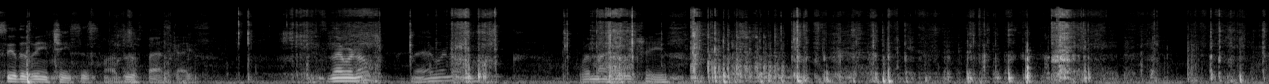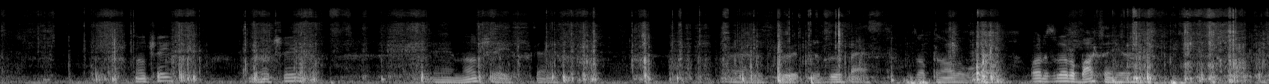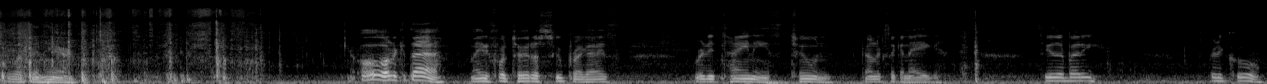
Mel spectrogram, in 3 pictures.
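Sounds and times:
low steady hum: 0:00.0 - 0:38.0
cardboard packaging scraping: 0:02.7 - 0:05.1, 0:05.8 - 0:28.2
toy cars handled in box: 0:23.4 - 0:28.0.

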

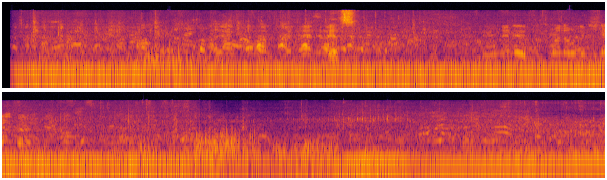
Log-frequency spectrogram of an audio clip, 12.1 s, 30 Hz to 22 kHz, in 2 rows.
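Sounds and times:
car engine idling: 0:00.1 - 0:12.0
people talking: 0:00.1 - 0:12.0.

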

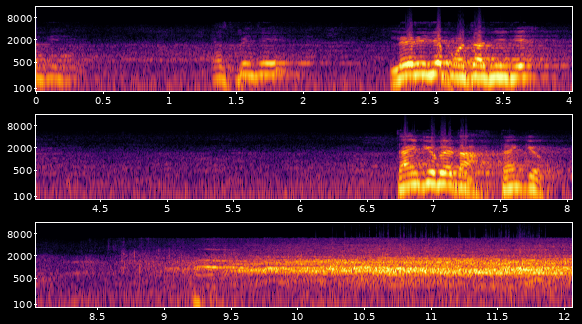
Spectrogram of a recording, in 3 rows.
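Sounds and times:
crowd cheering and shouting: 0:08.8 - 0:12.0.

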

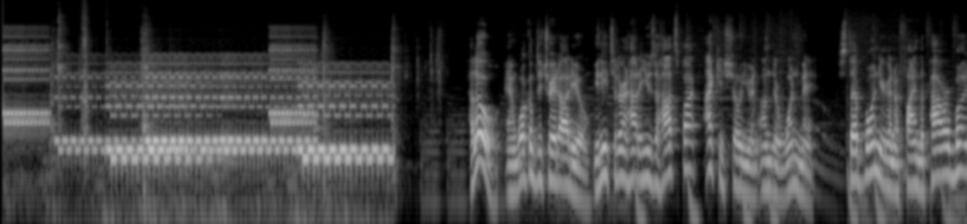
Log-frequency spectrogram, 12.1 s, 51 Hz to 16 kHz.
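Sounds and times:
telephone electronic ringtone: 0:00.0 - 0:04.9.

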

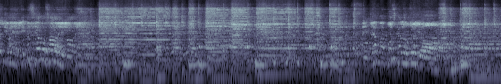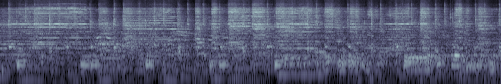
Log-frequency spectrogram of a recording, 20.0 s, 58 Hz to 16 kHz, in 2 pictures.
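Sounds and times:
loud salsa music: 0:00.0 - 0:20.0.

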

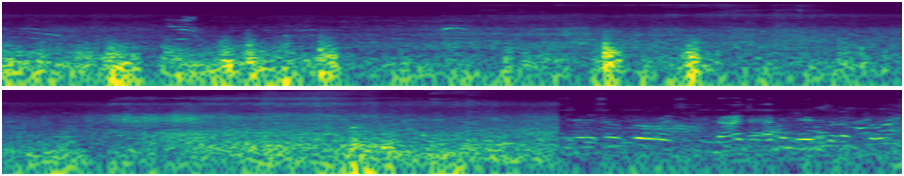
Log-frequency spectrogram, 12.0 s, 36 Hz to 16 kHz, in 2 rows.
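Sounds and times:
surf washing on shore: 0:00.0 - 0:09.7
wind rumbling on microphone: 0:00.0 - 0:10.4
wave breaking hiss: 0:00.5 - 0:09.7.

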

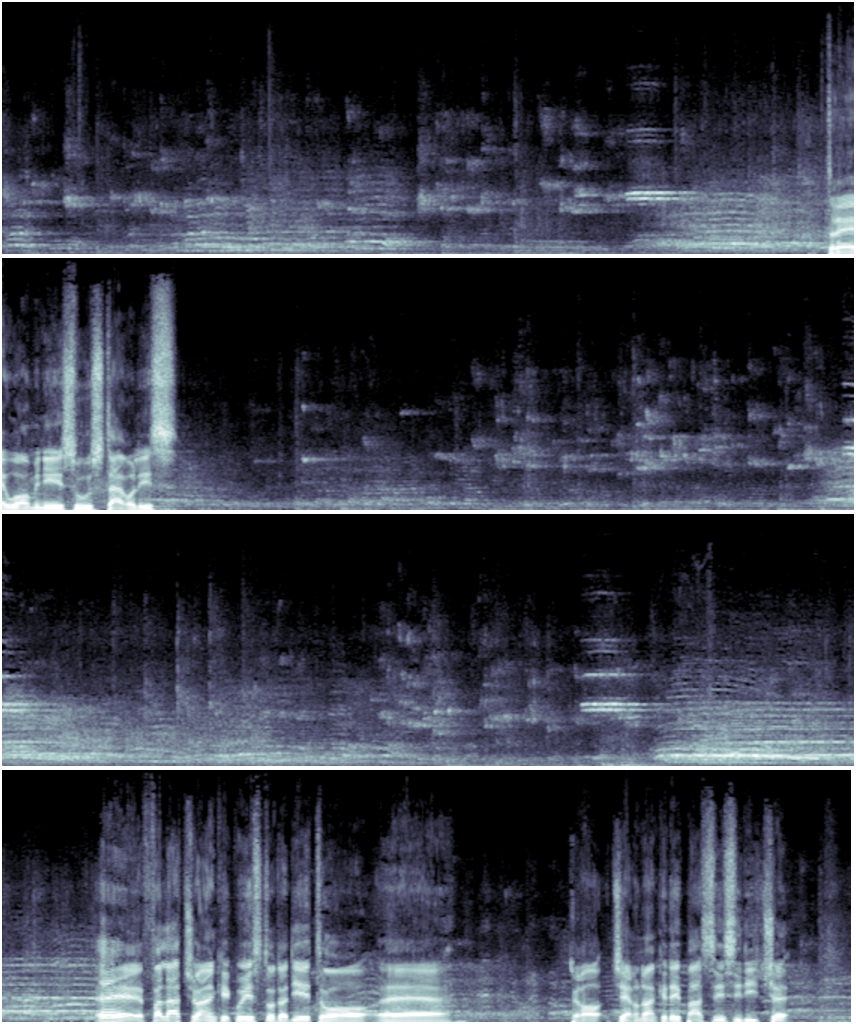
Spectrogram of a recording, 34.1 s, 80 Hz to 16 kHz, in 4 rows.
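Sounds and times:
people shouting: 0:16.8 - 0:20.3, 0:23.6 - 0:26.5.

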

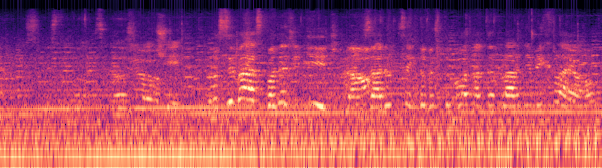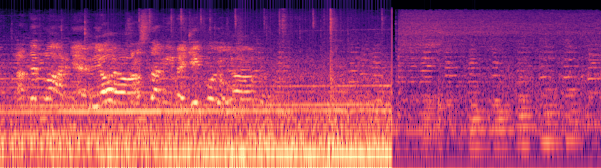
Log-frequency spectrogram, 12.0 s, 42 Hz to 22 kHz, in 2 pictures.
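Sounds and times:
voices: 0:00.0 - 0:08.9
bus engine and road noise: 0:00.0 - 0:10.0
background music: 0:00.0 - 0:12.0.

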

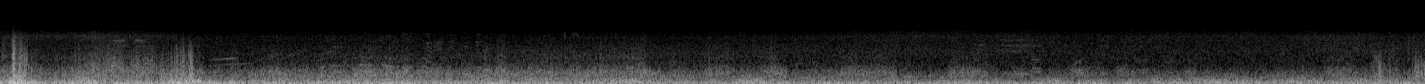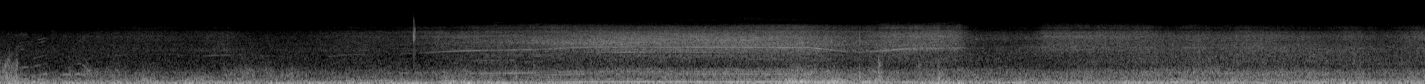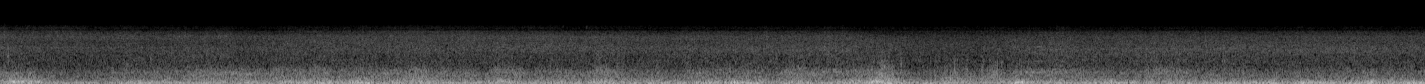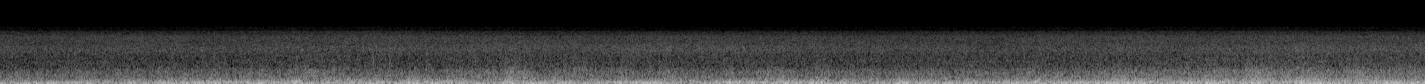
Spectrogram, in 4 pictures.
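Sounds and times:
pitched hum with high whine: 0:00.0 - 0:57.0
street traffic noise: 0:00.0 - 0:57.0
wind rumbling on microphone: 0:00.0 - 0:57.0.

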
